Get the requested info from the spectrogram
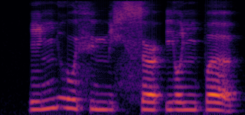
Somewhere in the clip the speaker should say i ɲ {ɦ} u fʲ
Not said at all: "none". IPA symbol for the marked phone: ɦ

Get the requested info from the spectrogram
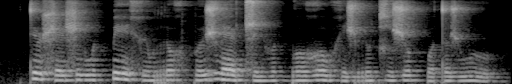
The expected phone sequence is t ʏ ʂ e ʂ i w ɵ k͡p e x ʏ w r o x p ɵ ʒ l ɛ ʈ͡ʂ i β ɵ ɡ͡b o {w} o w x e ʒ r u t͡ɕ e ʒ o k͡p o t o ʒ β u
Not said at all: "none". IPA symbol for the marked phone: ɣ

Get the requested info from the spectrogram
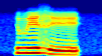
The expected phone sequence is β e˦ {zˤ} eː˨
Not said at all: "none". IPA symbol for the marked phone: z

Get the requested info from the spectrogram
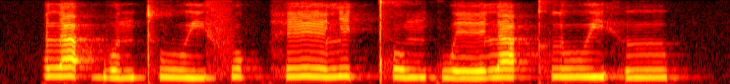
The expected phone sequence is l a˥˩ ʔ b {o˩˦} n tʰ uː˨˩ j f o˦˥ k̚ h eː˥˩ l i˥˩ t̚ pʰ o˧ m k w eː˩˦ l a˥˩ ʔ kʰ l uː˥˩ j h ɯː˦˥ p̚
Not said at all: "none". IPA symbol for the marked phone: o˩˦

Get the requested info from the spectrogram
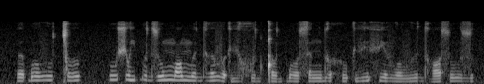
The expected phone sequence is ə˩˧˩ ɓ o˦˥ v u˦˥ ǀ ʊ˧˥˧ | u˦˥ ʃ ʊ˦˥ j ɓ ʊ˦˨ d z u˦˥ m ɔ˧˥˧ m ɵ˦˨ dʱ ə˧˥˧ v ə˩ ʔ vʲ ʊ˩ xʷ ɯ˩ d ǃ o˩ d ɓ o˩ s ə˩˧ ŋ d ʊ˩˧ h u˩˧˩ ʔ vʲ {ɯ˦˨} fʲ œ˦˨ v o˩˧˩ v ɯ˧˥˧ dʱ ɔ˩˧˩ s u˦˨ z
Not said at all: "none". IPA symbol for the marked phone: ɯ˦˥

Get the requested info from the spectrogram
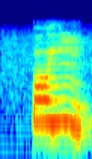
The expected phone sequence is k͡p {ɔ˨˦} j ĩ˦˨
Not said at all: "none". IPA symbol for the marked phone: ɔ˦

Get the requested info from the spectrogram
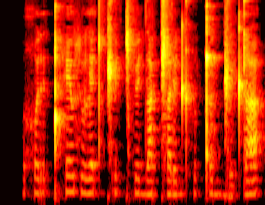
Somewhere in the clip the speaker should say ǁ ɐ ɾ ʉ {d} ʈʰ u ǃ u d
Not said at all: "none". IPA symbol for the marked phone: d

